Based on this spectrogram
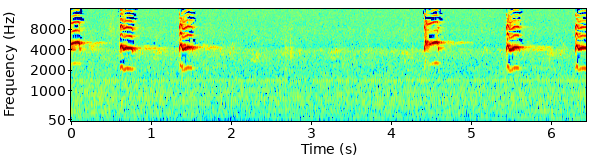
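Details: Female killdeer defending her eggs in Jackson, New Jersey, 2008: sharp, high, piercing notes given singly or in a quick pair, six calls in two bursts separated by a few seconds of quiet, over steady faint background hum.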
